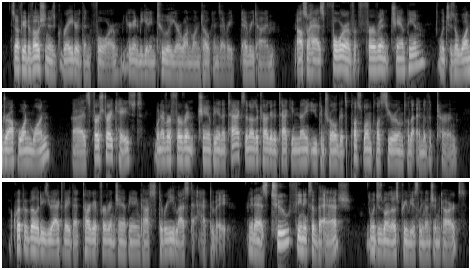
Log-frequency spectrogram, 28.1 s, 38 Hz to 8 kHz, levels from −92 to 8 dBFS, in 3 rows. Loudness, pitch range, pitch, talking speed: -26 LUFS, 100-120 Hz, 110 Hz, 190 wpm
